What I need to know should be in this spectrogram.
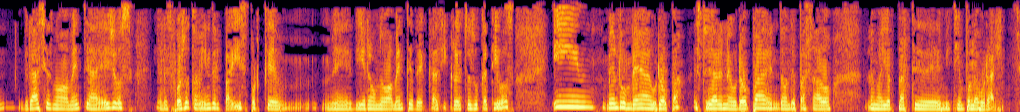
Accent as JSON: {"language": "Spanish", "country": "Ecuador", "tie": "born there", "also_born_or_lived": "United States", "said": "Soy una ciudadana ecuatoriana nacida en Atola y con unos padres trabajadores humildes"}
